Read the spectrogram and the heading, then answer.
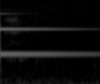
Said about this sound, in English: Turn notification bell on. Ding.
